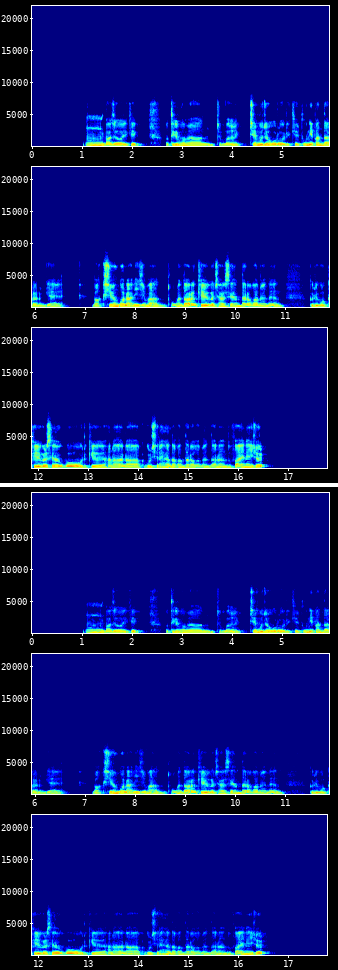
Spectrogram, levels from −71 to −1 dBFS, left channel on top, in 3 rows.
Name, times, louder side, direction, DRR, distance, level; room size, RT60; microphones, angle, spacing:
voice 1, 1.1-6.6 7.2-16.5, left 2 dB, 40° left, 0.9 m, -29 dB
24.0 x 8.5 x 2.7 m
head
